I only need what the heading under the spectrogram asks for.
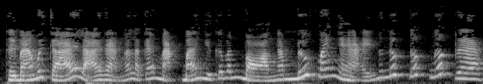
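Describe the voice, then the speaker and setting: A woman's voice: fairly high pitch, very animated, quick pace, fairly bright tone. A woman telling a ghost story dramatically, speaking directly to her listeners. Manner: dramatic, addresses listeners directly, many exclamations.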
